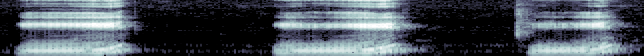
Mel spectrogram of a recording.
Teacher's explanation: sambil mengucapkan I, namun bibirnya dimonyongin menjadi U.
